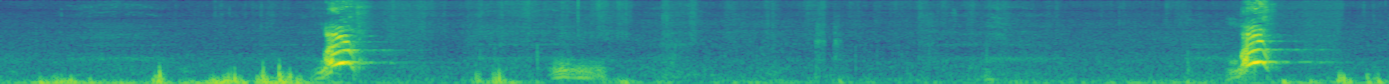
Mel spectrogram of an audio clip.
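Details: A pet English Springer Spaniel barks twice, each a single abrupt yap about four and a half seconds apart, with soft shuffling and a brief muffled sound in the pause.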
